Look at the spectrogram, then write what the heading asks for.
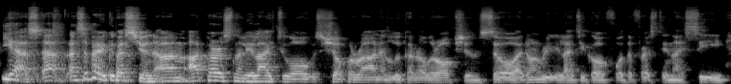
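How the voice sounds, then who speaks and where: Low-voiced man answering, full of ums. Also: fast talker, hardly any pauses, pushed and bright. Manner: hesitant, many fillers and restarts. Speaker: student being interviewed. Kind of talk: casual interview answers.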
